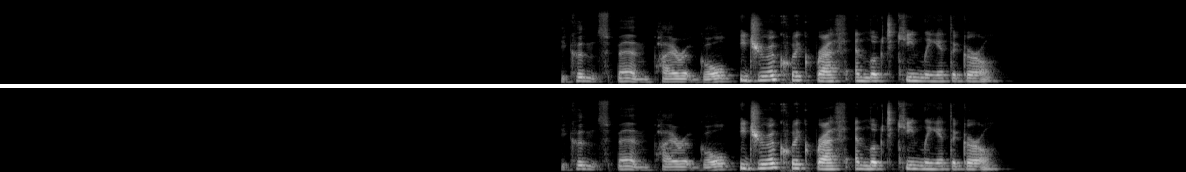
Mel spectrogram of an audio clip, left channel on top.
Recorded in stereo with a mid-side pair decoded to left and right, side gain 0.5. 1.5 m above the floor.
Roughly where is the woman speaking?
Ahead.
